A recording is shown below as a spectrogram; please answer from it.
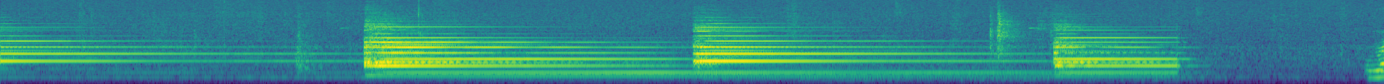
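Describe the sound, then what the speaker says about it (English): Church bells ring out loud on a bright Christmas morning, three or four strong resonant strikes a couple of seconds apart, each hum decaying slowly, heard alone and close. "He was checking his transport by listening to the church's bells ringing"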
